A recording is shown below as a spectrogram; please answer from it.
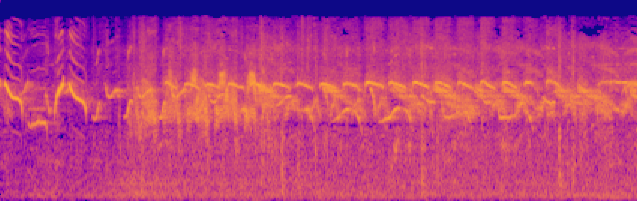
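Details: Chinese hwamei perched on a person's hand, singing a dense rapid series of high twittering and slurred whistled notes after a couple of louder opening phrases.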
